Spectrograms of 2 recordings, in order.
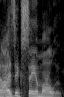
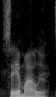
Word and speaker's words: Seumalo: Isaac Seumalo. – Seumalo.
